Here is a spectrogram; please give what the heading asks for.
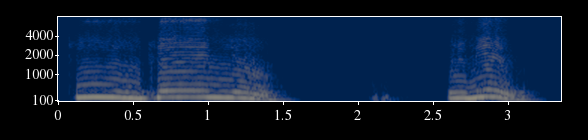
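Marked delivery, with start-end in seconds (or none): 0.1-1.5 quinquenio drawn out slowly, syllable by syllable; split into syllables. Shown as a demonstration. Teacher shows class the syllable split, quinquenio very slow. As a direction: stretch each syllable of quinquenio. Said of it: "cómo sería la separación silábica".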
